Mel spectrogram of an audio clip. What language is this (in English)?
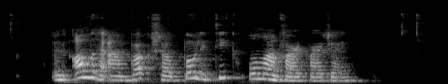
Dutch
